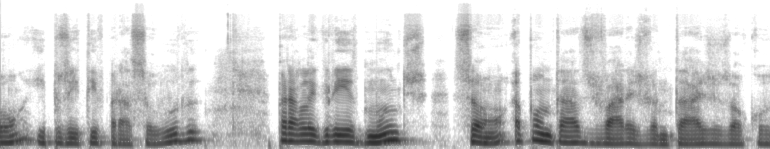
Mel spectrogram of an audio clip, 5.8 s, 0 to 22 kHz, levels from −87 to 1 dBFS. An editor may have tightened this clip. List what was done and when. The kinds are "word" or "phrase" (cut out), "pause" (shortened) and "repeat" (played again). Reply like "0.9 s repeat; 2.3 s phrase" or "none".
none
